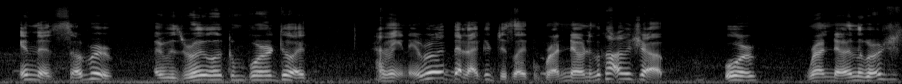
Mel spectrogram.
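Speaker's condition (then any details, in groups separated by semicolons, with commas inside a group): Spastic quadriplegic cerebral palsy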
